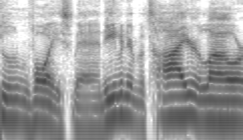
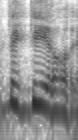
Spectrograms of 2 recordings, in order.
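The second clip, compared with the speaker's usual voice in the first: laughing, louder and higher; amused echo; 5 semitones higher, 5 dB louder than usual. Retold or imitated. Co-host laughing as he repeats the film's opening line, amused and loud.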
